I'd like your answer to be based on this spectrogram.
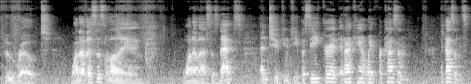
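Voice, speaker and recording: A man chatting casually about books as a vlogger, gushing and emphatic with dramatic pauses. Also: medium pitch. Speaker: book reviewer vlogger, reading challenge co-host. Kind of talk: casual book vlog chat. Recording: roomy, distant mic, faint noise.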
